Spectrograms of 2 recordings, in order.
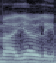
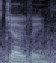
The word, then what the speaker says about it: Jolien: She's gone from Jolien and now tells me it's Jolene.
